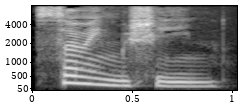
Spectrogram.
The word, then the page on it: sewing machine: British English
